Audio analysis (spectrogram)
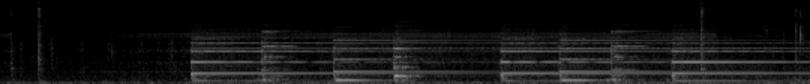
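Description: Seth Thomas mantel clock chiming its quarter-hour melody, with hammers muffling the chime rods so each struck note is cut short; about eight evenly spaced tones play after a quiet ticking lead-in.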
